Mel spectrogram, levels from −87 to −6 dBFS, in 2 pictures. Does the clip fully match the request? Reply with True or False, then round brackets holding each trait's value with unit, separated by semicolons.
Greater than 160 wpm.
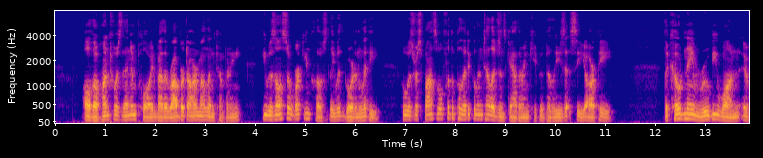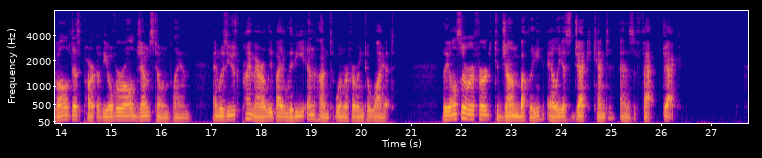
False (155 wpm)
